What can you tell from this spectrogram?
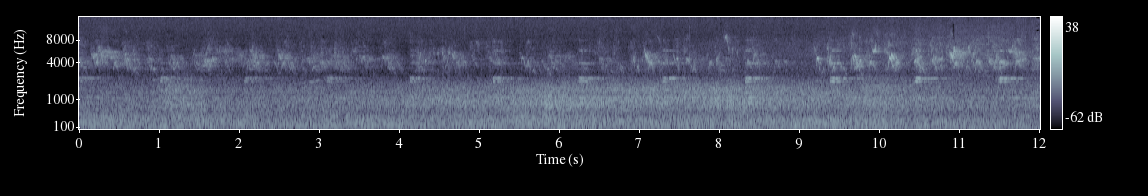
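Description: NJ Transit push-pull commuter train approaching with its cab car leading, a steady rumble that grows slightly louder about halfway through. Over it, a short high ding repeats about every three quarters of a second, and birds chirp.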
